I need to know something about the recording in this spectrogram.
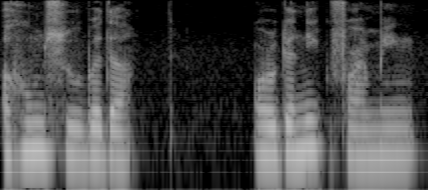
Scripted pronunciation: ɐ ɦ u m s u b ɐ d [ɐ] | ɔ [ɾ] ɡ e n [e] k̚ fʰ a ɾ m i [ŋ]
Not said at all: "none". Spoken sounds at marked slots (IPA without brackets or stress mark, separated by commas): ɐ, ɾ, i, ŋ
